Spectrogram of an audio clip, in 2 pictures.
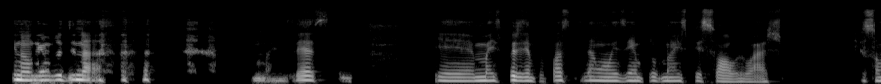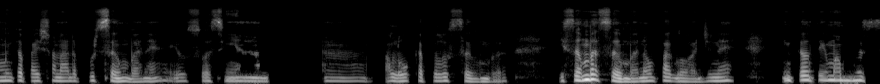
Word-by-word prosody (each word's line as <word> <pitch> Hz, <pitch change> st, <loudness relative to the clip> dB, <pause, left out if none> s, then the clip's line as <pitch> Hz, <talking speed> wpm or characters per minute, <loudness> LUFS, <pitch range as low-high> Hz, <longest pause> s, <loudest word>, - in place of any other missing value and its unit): e 220 Hz, -, +8 dB
não 200 Hz, -2 st, +9 dB
lembro 200 Hz, +1 st, +4 dB
de 215 Hz, -, 0 dB
nada. 205 Hz, -2 st, +6 dB, 1.5 s
Mas 85 Hz, -4 st, -9 dB
é 200 Hz, -, +3 dB
assim, 200 Hz, +10 st, -10 dB, 0.8 s
eh, 165 Hz, -3 st, -2 dB
mas 175 Hz, 0 st, 0 dB
por 200 Hz, -, -1 dB
exemplo 170 Hz, -5 st, 0 dB
eu -, -, -27 dB
posso 190 Hz, +6 st, -6 dB
te 275 Hz, -, -28 dB
dar 180 Hz, 0 st, -4 dB
um 175 Hz, -1 st, -1 dB
exemplo 170 Hz, 0 st, -4 dB
mais 165 Hz, 0 st, -5 dB
pessoal 140 Hz, -4 st, -6 dB
eu 125 Hz, -2 st, -8 dB
acho. 130 Hz, +1 st, -11 dB, 0.8 s
Eu -, -, -13 dB
sou 170 Hz, -, -5 dB
muito 175 Hz, +1 st, -3 dB
apaixonada 165 Hz, -2 st, -4 dB
por 185 Hz, -, -7 dB
samba 145 Hz, -6 st, +1 dB
né, 150 Hz, +6 st, -6 dB
eu 155 Hz, +2 st, -10 dB
sou 80 Hz, -, -11 dB
assim 155 Hz, -, -2 dB, 0.9 s
a -, -, -11 dB
a 155 Hz, -1 st, -11 dB, 0.2 s
a -, -, -10 dB
louca 160 Hz, +1 st, -2 dB
pelo 165 Hz, +1 st, -4 dB
samba, 135 Hz, -2 st, -5 dB, 0.5 s
e -, -, -6 dB
samba, 210 Hz, +6 st, +10 dB
samba 135 Hz, -9 st, +2 dB
não 155 Hz, +3 st, 0 dB
pagode, 140 Hz, -2 st, -4 dB
né, 170 Hz, +2 st, -1 dB, 0.5 s
então 200 Hz, +1 st, +2 dB
tem 200 Hz, -, -3 dB
uma 195 Hz, -1 st, +5 dB
mus 185 Hz, -1 st, +3 dB
165 Hz, 165 wpm, -25 LUFS, 145-185 Hz, 1.5 s, samba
